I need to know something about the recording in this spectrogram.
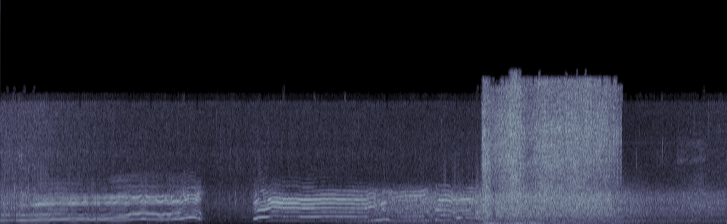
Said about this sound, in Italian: Basta la cascata a sistemarti.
